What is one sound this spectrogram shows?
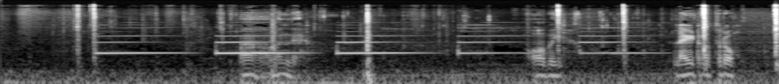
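An electronic chime beeps repeatedly in short even tones.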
